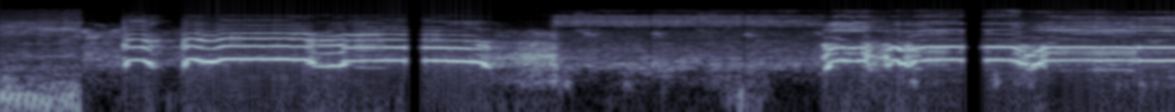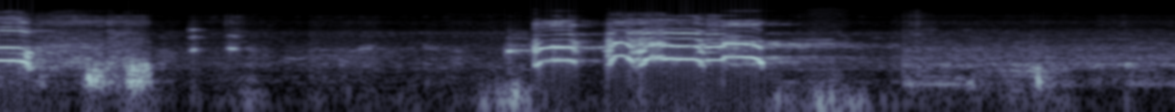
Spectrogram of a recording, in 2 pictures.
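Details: Several crows from farm roosters in quick succession, harsh stepped cock-a-doodle-doo phrases with short breaks between bursts, plus a brief buzzy tone and quieter gaps.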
